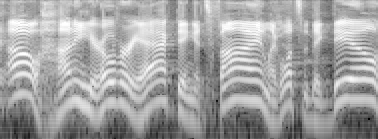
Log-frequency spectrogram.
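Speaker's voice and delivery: hammed-up easygoing husband; breezy dismissive. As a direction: brush off her worry, playfully. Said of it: "I'm like".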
